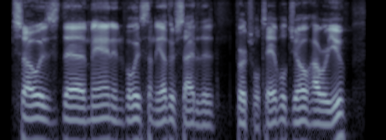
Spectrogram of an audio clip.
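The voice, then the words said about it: Deeper than normal voice. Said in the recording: “My voice is back. Still a little deeper than normal... that deep, sultry voice”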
